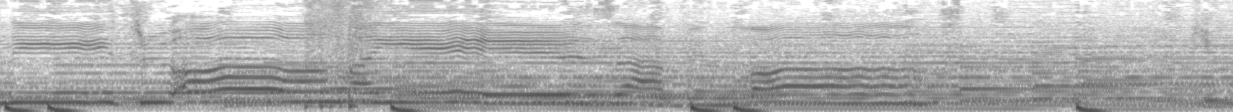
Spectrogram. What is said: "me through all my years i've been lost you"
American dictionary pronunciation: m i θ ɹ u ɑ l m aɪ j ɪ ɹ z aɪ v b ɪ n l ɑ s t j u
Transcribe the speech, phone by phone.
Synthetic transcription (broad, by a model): m i θ ɹ u ɑ l m aɪ j ɪ ɹ z aɪ v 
